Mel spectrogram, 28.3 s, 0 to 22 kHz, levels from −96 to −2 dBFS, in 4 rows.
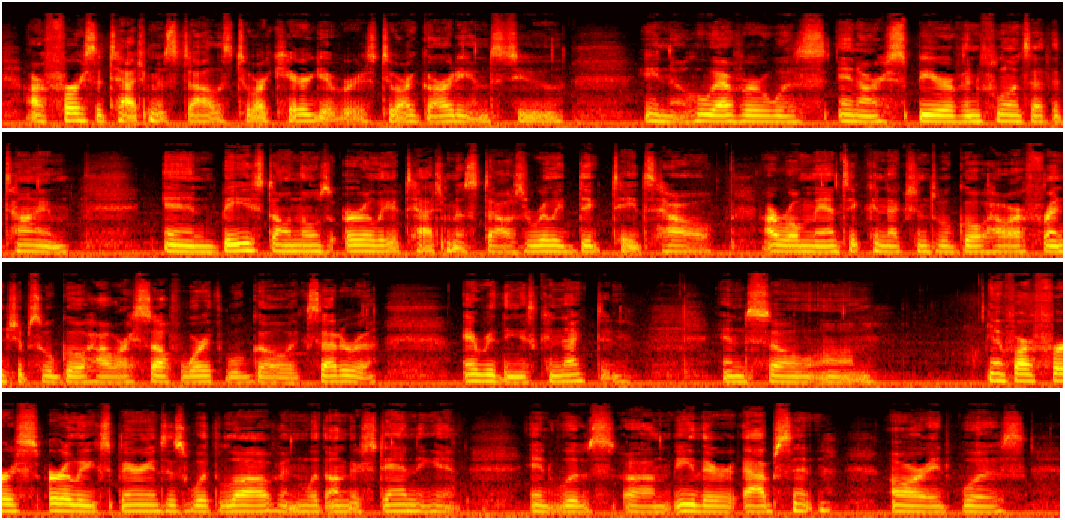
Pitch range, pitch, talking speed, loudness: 140-160 Hz, 150 Hz, 160 wpm, -34 LUFS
